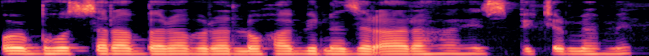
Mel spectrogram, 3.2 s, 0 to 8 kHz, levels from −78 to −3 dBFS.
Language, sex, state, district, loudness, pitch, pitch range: Hindi, male, Arunachal Pradesh, Longding, -15 LUFS, 145 Hz, 140-145 Hz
